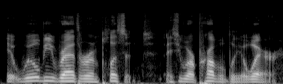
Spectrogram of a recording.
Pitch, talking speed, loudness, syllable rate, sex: 130 Hz, 210 wpm, -20 LUFS, 7.0 syllables/s, male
